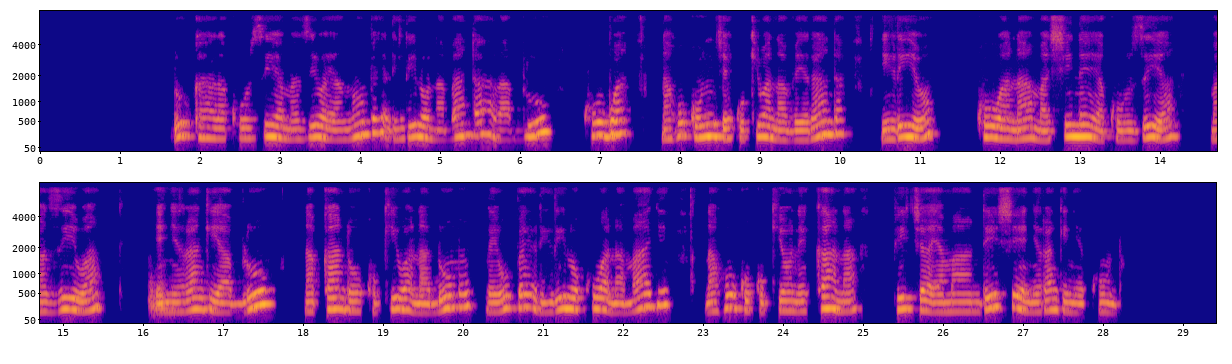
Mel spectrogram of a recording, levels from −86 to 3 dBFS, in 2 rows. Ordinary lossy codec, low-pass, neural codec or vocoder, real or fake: MP3, 64 kbps; 7.2 kHz; none; real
